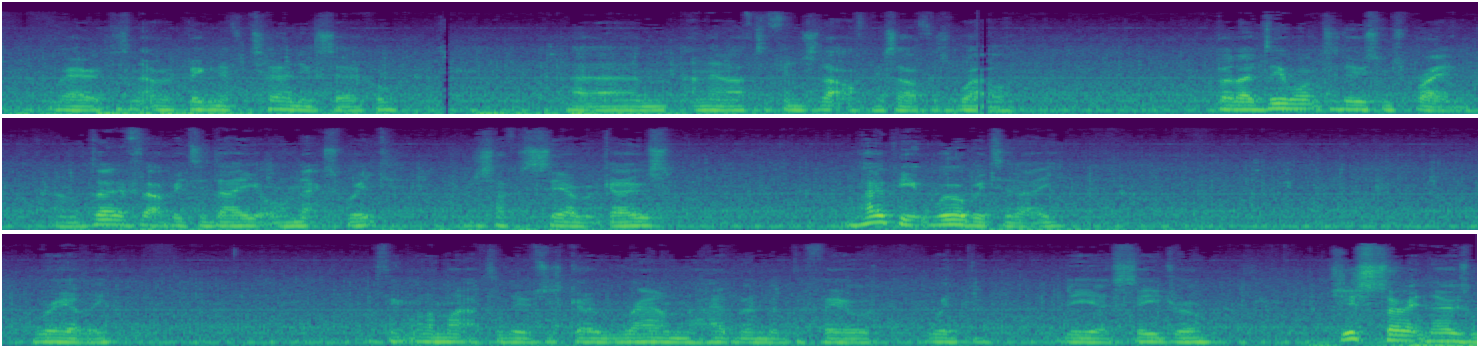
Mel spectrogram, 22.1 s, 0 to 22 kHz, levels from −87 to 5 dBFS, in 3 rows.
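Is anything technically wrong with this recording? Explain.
Yes. Two brief glitches, at 2.20–2.25 s and 4.89–4.94 s, are damaged data in a compressed stream: the decoder misreads corrupted frames and loses sync until it finds the next valid header.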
